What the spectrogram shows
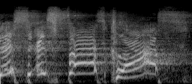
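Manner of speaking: shrill, loud, high, indignant shout at top of voice. Retelling a woman in a first class carriage shouting at them, retelling a shout at full volume. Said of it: "at the top of her voice, she shouts".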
